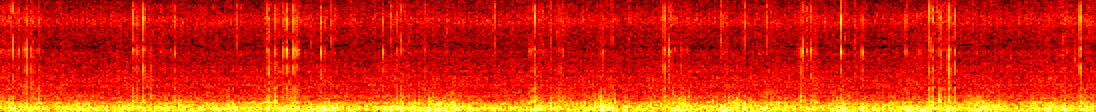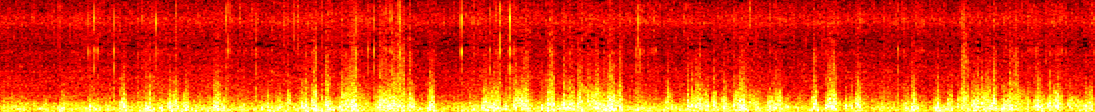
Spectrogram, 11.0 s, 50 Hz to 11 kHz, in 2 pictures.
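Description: Wind rushing over the camera microphone on a road bicycle riding at about 35 km/h, with the rolling noise of its tyres on the asphalt. The wind buffeting grows louder and gustier about six seconds in.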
